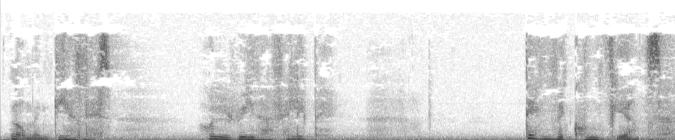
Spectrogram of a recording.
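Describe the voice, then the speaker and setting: A secretive, subdued young woman in a radio play. She speaks in a low pitch with long, halting slowness, often slipping into whispers. Loud ambient noise sits behind her. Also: creaky, full character voice. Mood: secretive, intimate. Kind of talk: radio drama acting.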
